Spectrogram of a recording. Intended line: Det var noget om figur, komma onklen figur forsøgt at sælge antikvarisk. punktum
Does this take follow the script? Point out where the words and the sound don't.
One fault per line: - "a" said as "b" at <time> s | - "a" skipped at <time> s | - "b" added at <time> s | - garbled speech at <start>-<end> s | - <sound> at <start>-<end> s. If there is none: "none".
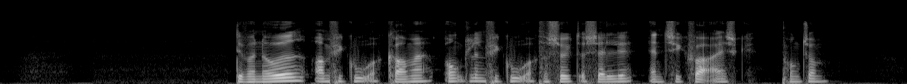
none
